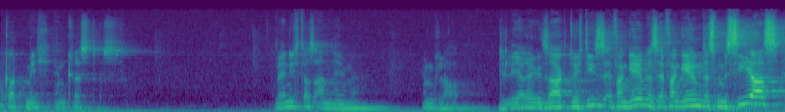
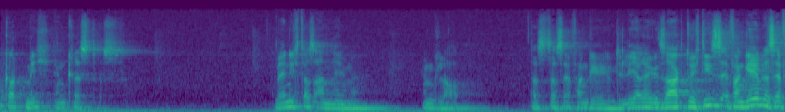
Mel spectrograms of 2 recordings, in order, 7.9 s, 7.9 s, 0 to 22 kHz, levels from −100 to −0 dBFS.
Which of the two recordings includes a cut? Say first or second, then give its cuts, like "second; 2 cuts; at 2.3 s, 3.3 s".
first; 1 cut; at 5.0 s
